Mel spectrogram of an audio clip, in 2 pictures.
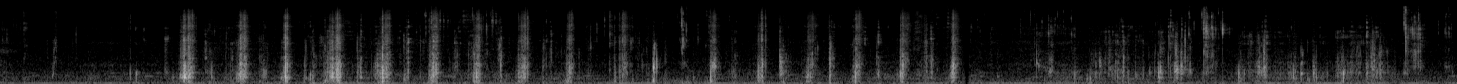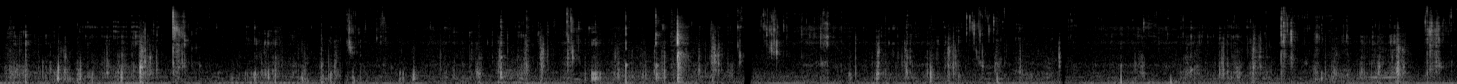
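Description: Close-miked eating: crisp crunching of a raw cucumber stick, with many sharp bites close together over the first several seconds, then softer chewing of black bean instant noodles.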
